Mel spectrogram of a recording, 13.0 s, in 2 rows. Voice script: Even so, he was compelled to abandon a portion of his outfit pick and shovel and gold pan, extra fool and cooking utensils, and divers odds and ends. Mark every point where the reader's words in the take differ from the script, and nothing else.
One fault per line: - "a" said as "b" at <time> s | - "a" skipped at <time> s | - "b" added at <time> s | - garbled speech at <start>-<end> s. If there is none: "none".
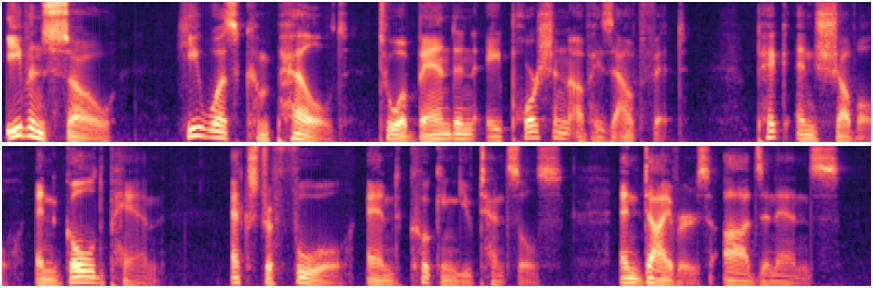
none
